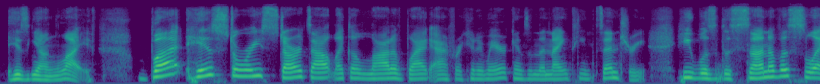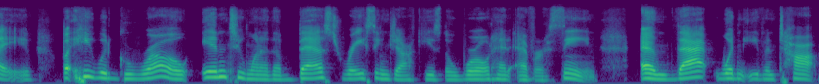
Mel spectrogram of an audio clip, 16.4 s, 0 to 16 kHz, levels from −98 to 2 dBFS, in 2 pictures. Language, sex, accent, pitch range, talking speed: English, female, American, 155-200 Hz, 170 wpm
